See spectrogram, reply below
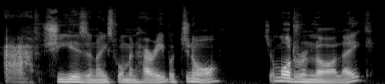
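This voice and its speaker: A man's voice: on the low side, a little fast, no room sound, clean studio sound, natural voice. An actor playing a chatty, put-upon, good-natured younger father in an audio drama, speaking colloquially with an Irish accent. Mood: rueful, animated. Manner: colloquial, animated.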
